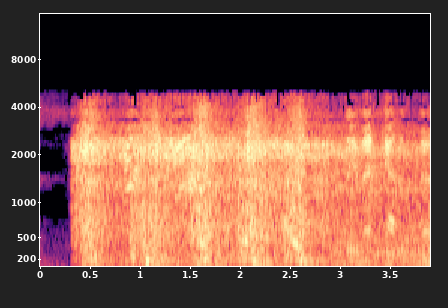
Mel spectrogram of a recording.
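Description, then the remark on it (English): Naval big guns of the Missouri and other ships of the UN armada bombard the hills above a beach in Korea in a sustained barrage, a dense, continuous roar that starts abruptly and pulses with repeated heavy thuds every half second or so, loud throughout. “As the Missouri pounded away at the hills above the beach, other big guns of the UN armada joined the barrage”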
